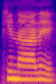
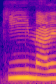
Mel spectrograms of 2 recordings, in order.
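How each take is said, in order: First: The first vowel is short and light. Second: The first vowel is long and heavy. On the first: The speaker calls it right. "हल्के से पढ़ते हैं" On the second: The speaker calls it wrong. "नहीं पढ़ेंगे"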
